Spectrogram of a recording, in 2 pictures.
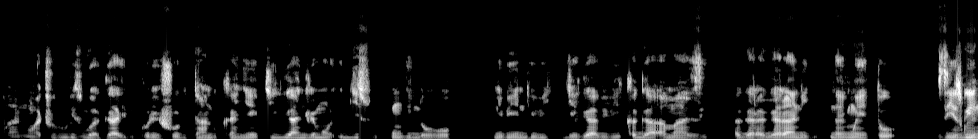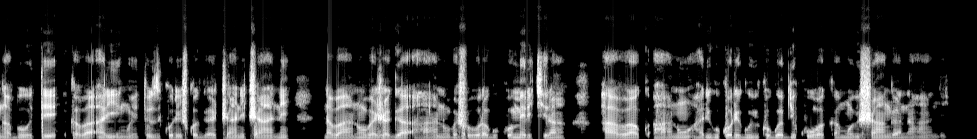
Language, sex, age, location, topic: Kinyarwanda, male, 18-24, Musanze, finance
